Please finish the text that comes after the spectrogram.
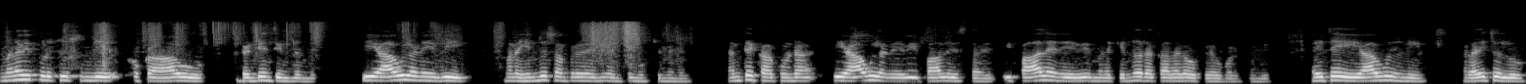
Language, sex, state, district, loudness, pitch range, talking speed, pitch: Telugu, male, Telangana, Karimnagar, -14 LUFS, 155-180 Hz, 125 wpm, 165 Hz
